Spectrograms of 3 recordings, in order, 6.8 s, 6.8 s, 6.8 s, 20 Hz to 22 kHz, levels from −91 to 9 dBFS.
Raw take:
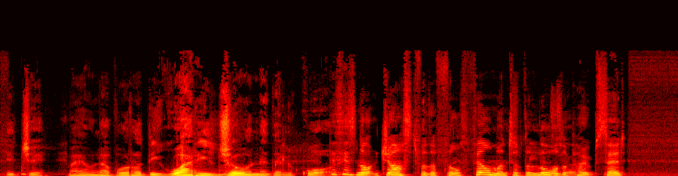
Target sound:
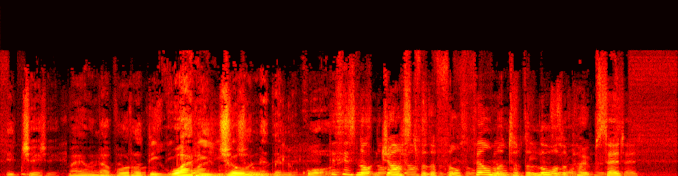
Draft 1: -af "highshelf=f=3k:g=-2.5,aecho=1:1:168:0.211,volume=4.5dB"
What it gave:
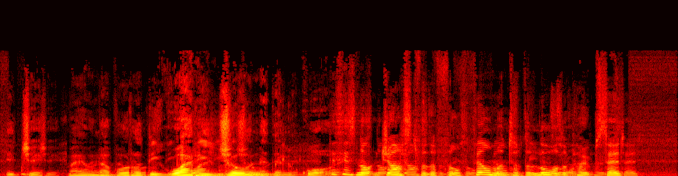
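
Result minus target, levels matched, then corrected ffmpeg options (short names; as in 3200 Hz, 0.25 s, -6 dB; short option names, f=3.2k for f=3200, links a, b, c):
8000 Hz band -9.5 dB
-af "highshelf=f=3k:g=9.5,aecho=1:1:168:0.211,volume=4.5dB"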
